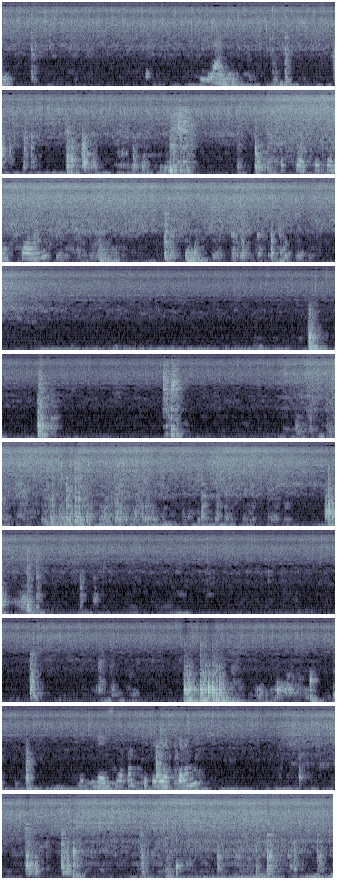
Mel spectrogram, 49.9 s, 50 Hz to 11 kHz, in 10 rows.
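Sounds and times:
masala sizzling in hot oil: 0:00.0 - 0:49.9
wooden spatula scraping a pan: 0:38.8 - 0:39.7.

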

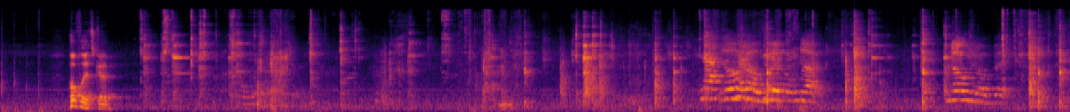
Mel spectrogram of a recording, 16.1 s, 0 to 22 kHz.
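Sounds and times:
knife and fork on wooden board: 0:02.2 - 0:10.4.

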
